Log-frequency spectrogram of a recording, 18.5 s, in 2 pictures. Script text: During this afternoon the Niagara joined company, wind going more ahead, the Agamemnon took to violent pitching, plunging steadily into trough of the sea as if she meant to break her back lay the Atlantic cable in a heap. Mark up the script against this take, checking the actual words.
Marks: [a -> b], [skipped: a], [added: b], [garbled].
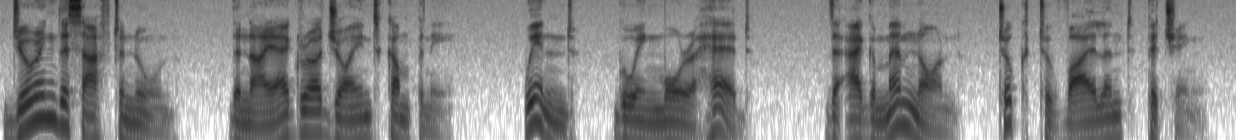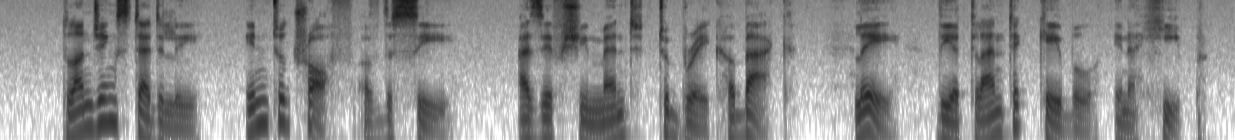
During this afternoon the Niagara joined company, wind going more ahead, the Agamemnon took to violent pitching, plunging steadily into trough of the sea as if she meant to break her back lay the Atlantic cable in a heap.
